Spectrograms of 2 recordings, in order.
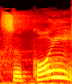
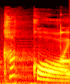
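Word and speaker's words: かっこいい: Ini bacanya bukan tsukoi ya teman-teman, tapi bacanya adalah kakoi. Huruf K-nya tuh menjadi tebal karena diberikan penekanan oleh se kecil tadi.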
